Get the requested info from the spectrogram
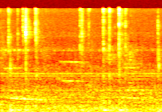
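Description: Typing on a computer keyboard: a run of light, irregularly spaced key clicks as a short phrase is typed.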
